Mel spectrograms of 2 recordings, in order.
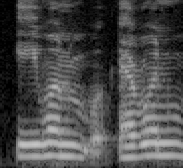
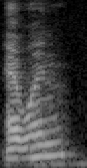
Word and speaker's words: Ewan: Edwin McGregor. How do you say his name? Edwin McGregor? Edwin McGregor? Well, it's Ewan. Edwin, okay, Mm-hmm. with no D.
